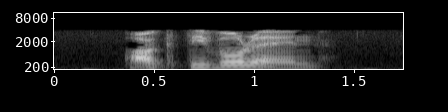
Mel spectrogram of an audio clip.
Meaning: actively
- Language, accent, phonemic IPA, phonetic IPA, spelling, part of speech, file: Armenian, Eastern Armenian, /ɑktivoˈɾen/, [ɑktivoɾén], ակտիվորեն, adverb, Hy-ակտիվորեն.ogg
